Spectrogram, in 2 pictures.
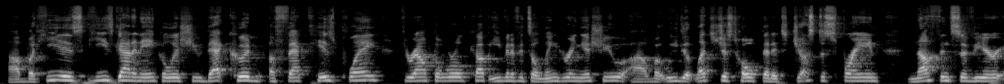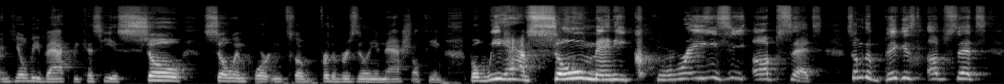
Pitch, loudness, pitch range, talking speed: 170 Hz, -22 LUFS, 150-205 Hz, 195 wpm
